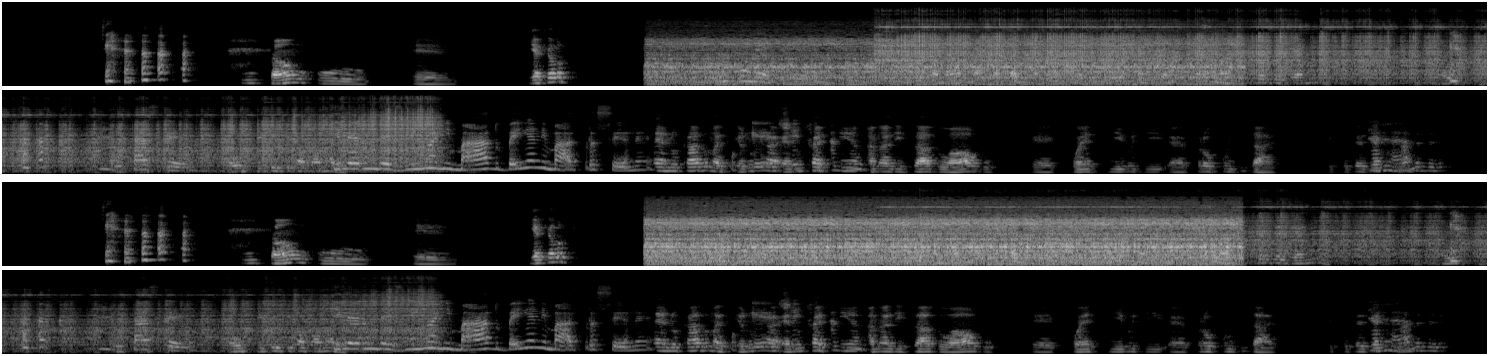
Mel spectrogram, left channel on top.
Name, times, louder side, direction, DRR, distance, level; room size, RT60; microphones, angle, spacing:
voice 1, 1.0-1.9 2.3-2.6 12.1-12.4 14.5-14.7 15.1-15.3 15.8-16.8 18.1-21.4 22.3-23.5 28.5-29.0, left 2 dB, 15° left, 0.4 m, -35 dB
voice 2, 2.4-3.7 4.1-4.5 5.3-5.6 7.1-10.9 11.3-12.3 12.5-13.3 14.4-14.5 15.9-16.1 17.1-18.3 21.4-24.7 25.1-27.5 28.4-29.2, left 2 dB, 70° left, 1.3 m, -36 dB
sound 1, 6.4-12.4, right 8 dB, 75° right, 0.3 m, -24 dB
sound 2, 8.7-19.3, left 5 dB, 85° left, 0.5 m, -31 dB
2.2 x 2.1 x 3.4 m
head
